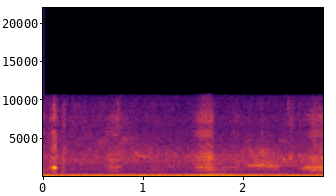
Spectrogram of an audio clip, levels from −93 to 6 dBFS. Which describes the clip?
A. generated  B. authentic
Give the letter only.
B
